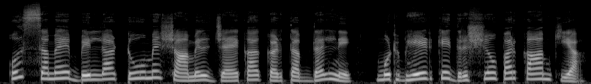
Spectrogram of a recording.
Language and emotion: Hindi, neutral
